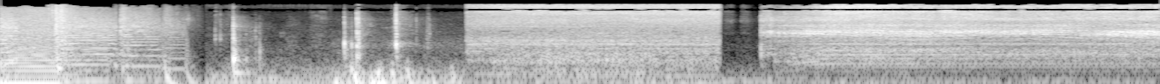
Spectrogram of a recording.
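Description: Pressure washer spraying the motorcycle: a few short clipped bursts, then a steady hiss of spray over the motor's running, cut off for an instant partway through.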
